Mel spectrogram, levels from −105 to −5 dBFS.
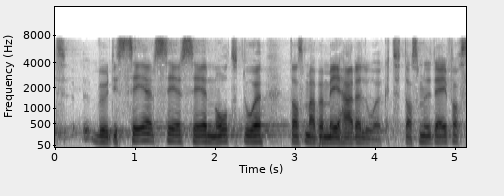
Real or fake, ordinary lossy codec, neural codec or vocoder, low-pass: real; none; none; 7.2 kHz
